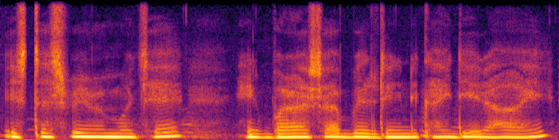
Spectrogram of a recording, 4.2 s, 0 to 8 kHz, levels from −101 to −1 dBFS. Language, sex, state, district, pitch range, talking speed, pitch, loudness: Hindi, female, Arunachal Pradesh, Papum Pare, 195-215 Hz, 170 wpm, 200 Hz, -12 LUFS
